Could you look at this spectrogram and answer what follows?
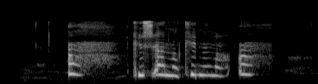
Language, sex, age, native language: Icelandic, male, 18-19, Icelandic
